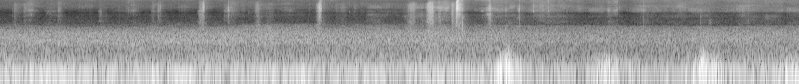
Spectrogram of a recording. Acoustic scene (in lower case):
residential area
